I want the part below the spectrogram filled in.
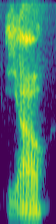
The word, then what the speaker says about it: IAO: Isis, Apophis, Osiris, E-A-O, which is I-A-O, but it's pronounced E-A-O.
